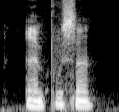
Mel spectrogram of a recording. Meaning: 1. chick (a young chicken) 2. sweetheart, darling (used to address a young boy, or to address a man one is in a romantic relationship with)
- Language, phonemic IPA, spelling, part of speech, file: French, /pu.sɛ̃/, poussin, noun, Fr-poussin.ogg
